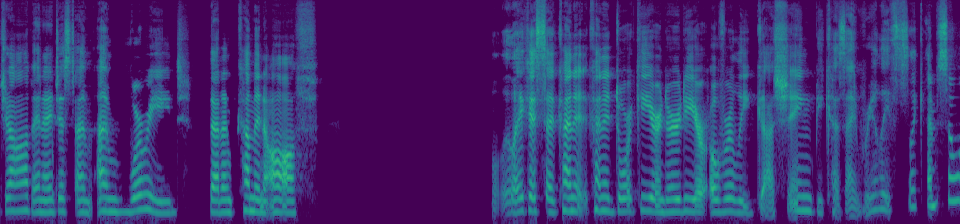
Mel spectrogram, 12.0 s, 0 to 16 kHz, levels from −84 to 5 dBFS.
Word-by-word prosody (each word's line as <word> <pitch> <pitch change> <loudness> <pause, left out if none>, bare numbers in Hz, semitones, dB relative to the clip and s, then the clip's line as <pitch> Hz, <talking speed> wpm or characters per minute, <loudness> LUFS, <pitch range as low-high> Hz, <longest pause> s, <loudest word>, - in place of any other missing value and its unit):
job, 220 +1 -1
and 200 0 -3
I 200 - +2
just 215 0 -1
I'm 195 -1 -2
I'm 205 -2 -1
worried 205 -4 -4 0.4
that 200 0 +3
I'm 200 0 0
coming 225 -3 +1
off 195 -2 0 2.2
l - - -20
l - - -9
like 220 +2 0
I 215 - +8
said, 205 -2 +6
kinda 220 -1 +3
kinda 225 -2 0
dorky 215 +2 -2
or - - +4
nerdy 205 +1 +1
or - - +2
overly 200 -2 -4
gushing 230 - +1
because 195 -2 -3
I - - -3
really 235 +2 -9
it's - - 0
like, 285 0 -10
I'm 300 - -4
so 385 +3 +3
215 Hz, 155 wpm, -28 LUFS, 200-225 Hz, 2.2 s, I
